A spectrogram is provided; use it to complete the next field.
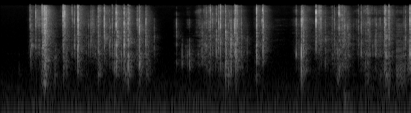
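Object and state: Crinkling plastic snack wrapper.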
